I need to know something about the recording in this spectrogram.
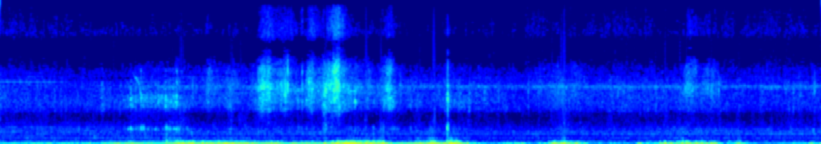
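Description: Wind gusts and rumbles across the open ground.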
